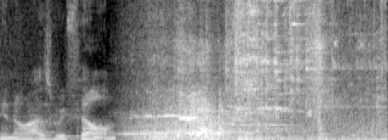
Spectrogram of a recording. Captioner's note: cage whines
